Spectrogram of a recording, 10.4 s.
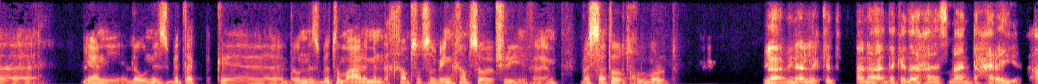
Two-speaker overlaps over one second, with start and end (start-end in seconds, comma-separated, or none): none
